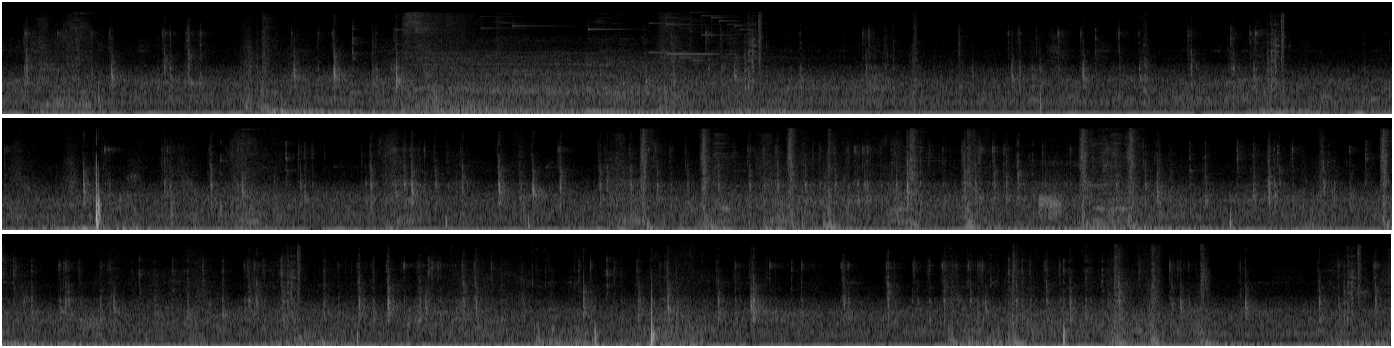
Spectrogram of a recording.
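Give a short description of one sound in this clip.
Sharp hits and whooshes of a fighting game sound in quick bursts.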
